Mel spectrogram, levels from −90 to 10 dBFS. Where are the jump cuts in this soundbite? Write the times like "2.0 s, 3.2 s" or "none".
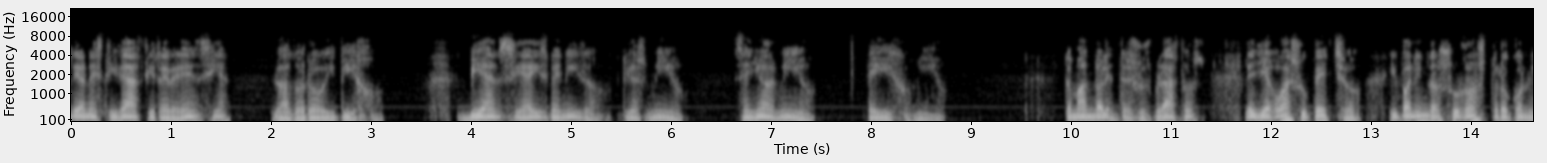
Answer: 10.3 s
